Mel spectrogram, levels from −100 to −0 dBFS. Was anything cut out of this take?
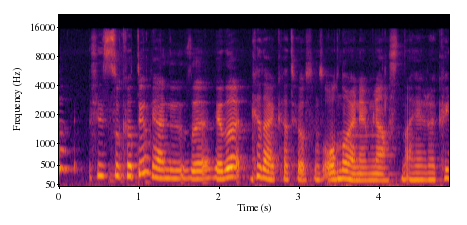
yes; 3 cuts; at 1.1 s, 2.4 s, 3.5 s

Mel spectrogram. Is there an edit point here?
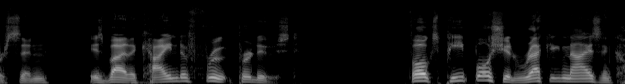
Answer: no; 0 cuts

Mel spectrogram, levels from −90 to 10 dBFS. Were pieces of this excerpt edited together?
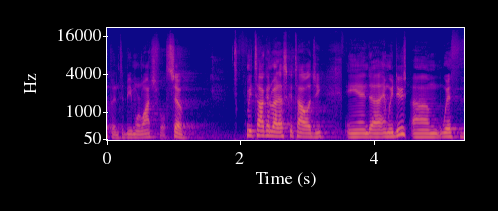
yes; 3 cuts; at 2.1 s, 3.5 s, 4.5 s

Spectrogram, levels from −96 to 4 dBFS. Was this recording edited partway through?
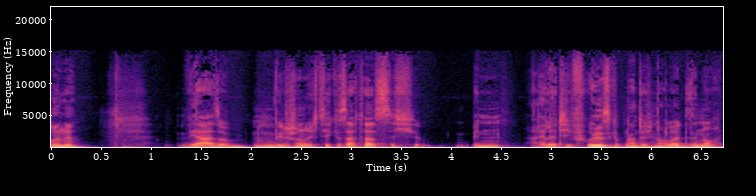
yes; 1 cut; at 4.2 s

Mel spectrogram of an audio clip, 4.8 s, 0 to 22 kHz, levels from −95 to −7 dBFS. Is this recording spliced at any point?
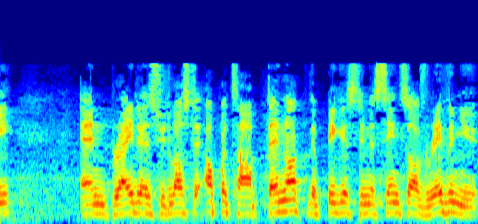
yes; 5 cuts; at 1.0 s, 1.7 s, 2.6 s, 3.0 s, 3.6 s

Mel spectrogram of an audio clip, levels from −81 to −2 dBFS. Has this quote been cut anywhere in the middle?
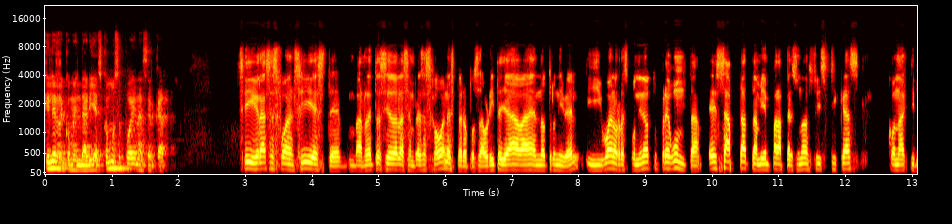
no; 0 cuts

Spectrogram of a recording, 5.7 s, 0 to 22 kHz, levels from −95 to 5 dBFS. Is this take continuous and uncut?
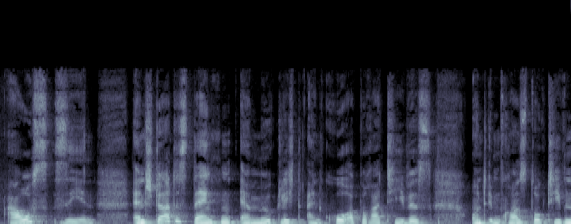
yes; 0 cuts

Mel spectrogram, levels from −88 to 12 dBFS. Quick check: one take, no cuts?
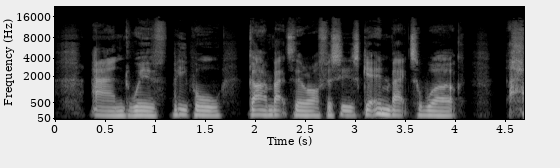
yes; 0 cuts

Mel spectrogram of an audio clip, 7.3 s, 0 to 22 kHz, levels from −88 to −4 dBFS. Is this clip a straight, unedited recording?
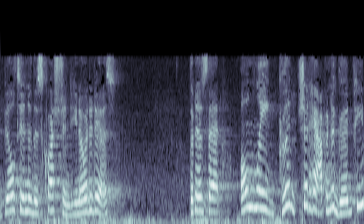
no; 2 cuts; at 3.9 s, 5.9 s

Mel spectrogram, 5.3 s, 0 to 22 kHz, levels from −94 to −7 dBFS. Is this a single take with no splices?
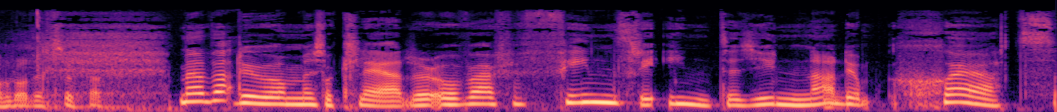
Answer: no; 3 cuts; at 1.2 s, 1.6 s, 3.2 s

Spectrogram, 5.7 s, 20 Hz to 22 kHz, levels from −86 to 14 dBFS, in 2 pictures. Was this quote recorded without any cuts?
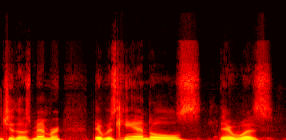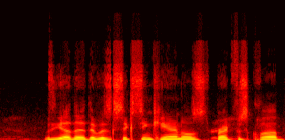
no; 4 cuts; at 1.1 s, 2.1 s, 3.3 s, 4.0 s

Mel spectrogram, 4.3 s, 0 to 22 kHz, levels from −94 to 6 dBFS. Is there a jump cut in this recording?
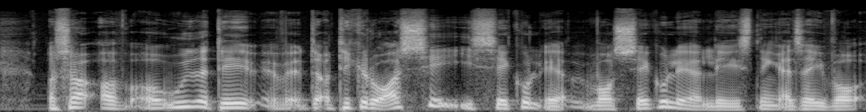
no; 0 cuts

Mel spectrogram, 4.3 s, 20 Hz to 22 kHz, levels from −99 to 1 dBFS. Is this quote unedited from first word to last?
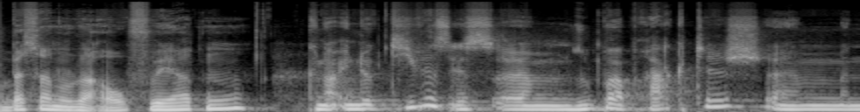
no; 1 cut; at 2.2 s

